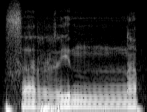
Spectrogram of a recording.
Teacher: Cara bacanya alif lamnya tidak dibaca melainkan memasukkan dari huruf ro ke huruf nun ya. Dan ditekan sedikit karena ada tasdid. Sarin. Nah, nunnya juga ini dihukumi gunnah ya atau dengung karena nun yang bertasdid. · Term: alif lam syamsiyah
